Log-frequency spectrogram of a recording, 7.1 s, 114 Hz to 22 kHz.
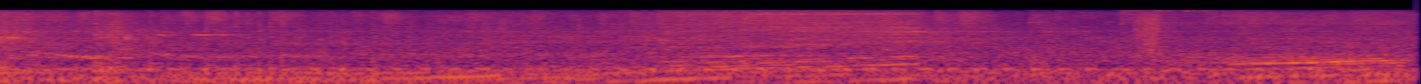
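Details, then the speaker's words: Late-2006 Yamaha RX King two-stroke, after its smoking oversize-200 cylinder block was swapped for an original small-oversize block. Even buzzy idle that picks up cleanly on each blip, no misfires or knocks; engine smooth. "Oke, teman-teman, jadi untuk mesin sudah halus."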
